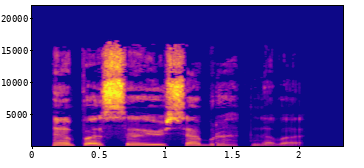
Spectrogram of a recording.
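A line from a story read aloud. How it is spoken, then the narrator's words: Gloomy mutter. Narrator (Russian): мрачно пробормотал Тиен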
